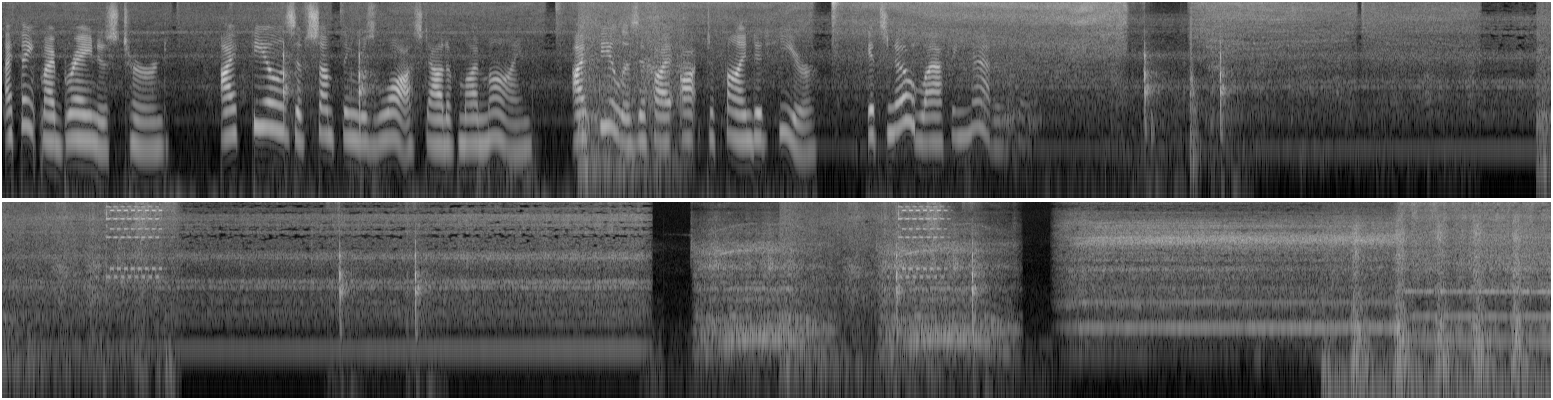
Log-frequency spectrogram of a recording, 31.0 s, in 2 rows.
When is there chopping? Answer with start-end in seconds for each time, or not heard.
2.6-3.9, 11.3-12.4, 18.7-19.9, 24.3-25.4.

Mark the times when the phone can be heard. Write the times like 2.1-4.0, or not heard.
5.8-7.0, 15.3-17.3, 23.2-25.0.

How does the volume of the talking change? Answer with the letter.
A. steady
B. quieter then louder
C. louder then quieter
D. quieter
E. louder
A.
